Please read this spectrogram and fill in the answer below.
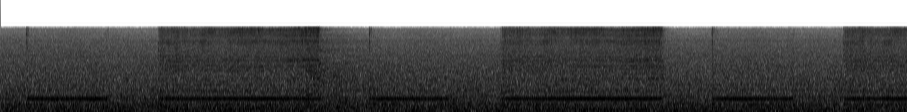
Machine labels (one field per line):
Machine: slide rail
